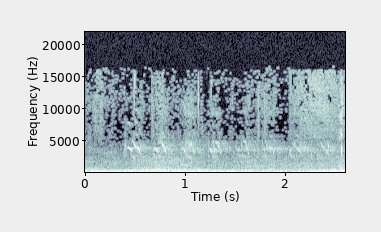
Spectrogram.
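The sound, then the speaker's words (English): A horse chewing grass, a steady, moderately loud stream of crunching and grinding with no pauses, while faint high bird chirps come through in the background. “Maybe you can hear him chewing. He's eating some grass.”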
